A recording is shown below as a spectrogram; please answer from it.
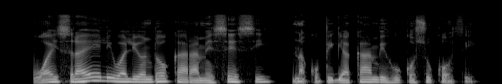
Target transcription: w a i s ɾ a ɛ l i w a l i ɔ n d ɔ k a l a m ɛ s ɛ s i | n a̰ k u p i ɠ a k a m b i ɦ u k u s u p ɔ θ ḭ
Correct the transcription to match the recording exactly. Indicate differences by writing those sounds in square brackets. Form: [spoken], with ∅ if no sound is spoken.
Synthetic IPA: w a i s ɾ a ɛ l i w a l i ɔ n d ɔ k a [ɾ] a m ɛ s ɛ s i | n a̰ k u p i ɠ a k a m b i ɦ u k [ɔ] s u [k] ɔ θ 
